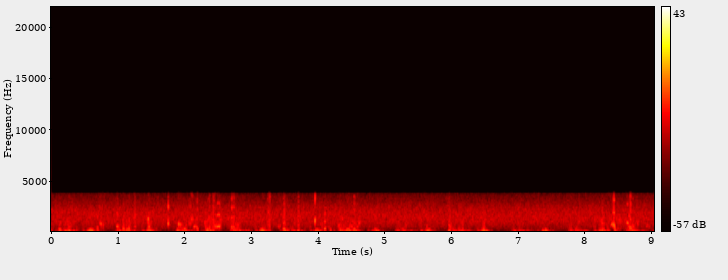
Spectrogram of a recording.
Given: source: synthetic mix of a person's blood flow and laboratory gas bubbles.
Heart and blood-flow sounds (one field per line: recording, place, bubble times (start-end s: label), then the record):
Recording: Doppler ultrasound of blood flow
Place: precordium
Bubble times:
0.00-0.35 s: bubbles
0.66-0.81 s: bubbles
0.97-1.04 s: bubbles
1.06-1.30 s: bubbles
1.42-1.54 s: bubbles
1.73-1.80 s: bubbles
1.88-2.23 s: bubbles
2.29-2.58 s: bubbles
2.66-2.86 s: bubbles
3.12-3.32 s: bubbles
3.38-3.56 s: bubbles
3.68-3.76 s: bubbles
3.92-4.67 s: bubbles
5.93-6.04 s: bubbles
6.16-6.20 s: bubbles
8.23-8.81 s: bubbles
8.92-9.00 s: bubbles
From the record:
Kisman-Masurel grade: 232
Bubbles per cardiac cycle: several, 3 to 8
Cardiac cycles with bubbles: 50 to 99%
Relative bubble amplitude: moderate (0.250 to 0.450)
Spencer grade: 3 (all of the cardiac periods contain showers or single bubble signals, but not dominating or overriding the cardiac motion signals)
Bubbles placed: anywhere in the cardiac cycle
